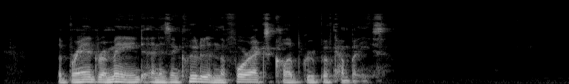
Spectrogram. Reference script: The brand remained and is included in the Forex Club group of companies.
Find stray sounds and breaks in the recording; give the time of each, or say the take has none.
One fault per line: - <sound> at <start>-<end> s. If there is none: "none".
none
